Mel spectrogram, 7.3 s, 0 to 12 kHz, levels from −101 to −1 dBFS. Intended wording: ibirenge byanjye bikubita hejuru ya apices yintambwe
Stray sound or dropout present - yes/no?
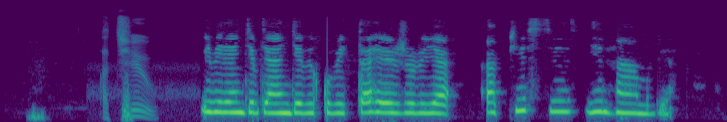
yes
